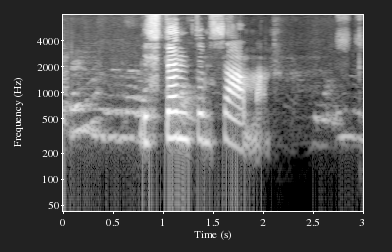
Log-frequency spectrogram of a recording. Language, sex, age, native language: Icelandic, female, 9, Icelandic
